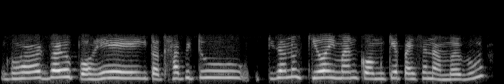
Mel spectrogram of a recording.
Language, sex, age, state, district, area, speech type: Assamese, female, 18-30, Assam, Sivasagar, rural, conversation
